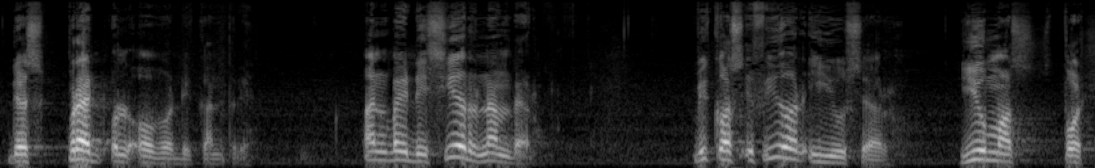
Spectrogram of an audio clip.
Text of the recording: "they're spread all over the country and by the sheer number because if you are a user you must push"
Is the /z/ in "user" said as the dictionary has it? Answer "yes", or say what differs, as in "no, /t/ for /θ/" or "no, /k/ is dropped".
no, /s/ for /z/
